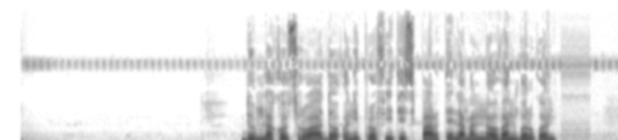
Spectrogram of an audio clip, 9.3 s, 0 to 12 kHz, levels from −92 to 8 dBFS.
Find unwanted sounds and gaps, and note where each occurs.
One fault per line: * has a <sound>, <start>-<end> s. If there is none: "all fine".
all fine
